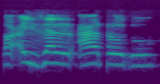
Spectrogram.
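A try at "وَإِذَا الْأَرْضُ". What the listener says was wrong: ওয়া ইদাল, ওয়া ইদাল আরদু। আপু আরদু হচ্ছে হামজার জায়গায় আইনের মতো শোনাচ্ছে, ওয়াও জবর ওয়া, হামজা জবর আ, ওয়া ইদাল আরদু। আপু ইদাল হচ্ছে ওয়া ওয়া, ওয়া ইদাল আরদু।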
